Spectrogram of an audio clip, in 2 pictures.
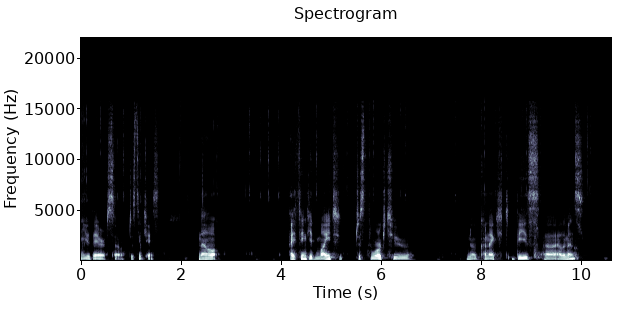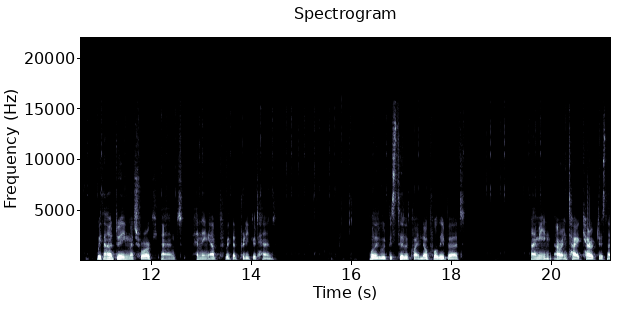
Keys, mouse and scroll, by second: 0.0 a, 1.7 Tab, 6.9 z, 9.4 x, 12.9 x, 17.9 x.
